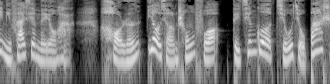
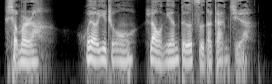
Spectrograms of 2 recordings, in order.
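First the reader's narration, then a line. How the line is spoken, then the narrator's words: Long sigh. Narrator (Chinese): 她长叹一声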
